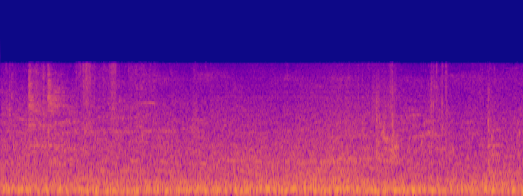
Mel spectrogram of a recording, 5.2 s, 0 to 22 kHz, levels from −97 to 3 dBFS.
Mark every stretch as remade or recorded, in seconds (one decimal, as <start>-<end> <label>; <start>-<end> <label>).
0.0-2.1 recorded; 2.1-4.0 remade; 4.0-5.2 recorded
